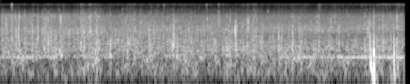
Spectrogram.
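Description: Steady monsoon rain in Udalguri, Assam, during flooding, a dense continuous patter of drops on surfaces, soft and even with no voices.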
